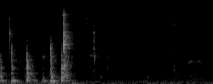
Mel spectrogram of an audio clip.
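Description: A few small plastic-and-metal clicks as the 12x zoom lens is fitted back onto the JVC KY-210 camera's lens mount, all within the first second, then quiet.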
